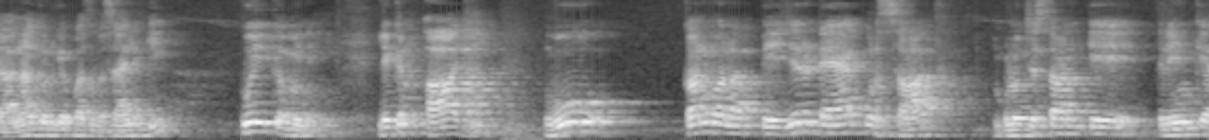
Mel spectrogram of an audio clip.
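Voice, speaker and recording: The recording rings with strong room echo. A Pakistani man with a mid-pitched voice delivers an off-the-cuff political monologue. He builds his points in short, halting phrases, thinking aloud as he goes. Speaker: news commentary vlogger. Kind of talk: unscripted political commentary monologue. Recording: very echoey, reverberant room.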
